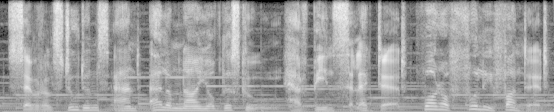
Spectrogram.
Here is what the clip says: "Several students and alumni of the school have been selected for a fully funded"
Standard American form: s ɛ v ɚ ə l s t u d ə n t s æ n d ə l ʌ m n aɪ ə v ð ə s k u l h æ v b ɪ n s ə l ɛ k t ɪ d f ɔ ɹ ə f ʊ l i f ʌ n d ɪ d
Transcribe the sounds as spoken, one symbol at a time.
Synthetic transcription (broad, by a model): s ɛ v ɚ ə l s t u d ə n t s æ n d ə l ʌ m n aɪ ə v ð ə s k u l h æ v b ɪ n s ə l ɛ k t ɪ d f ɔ ɹ ə f ʊ l i f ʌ n d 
